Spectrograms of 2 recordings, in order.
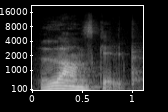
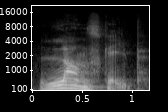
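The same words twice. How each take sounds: No difference in how they are said.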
